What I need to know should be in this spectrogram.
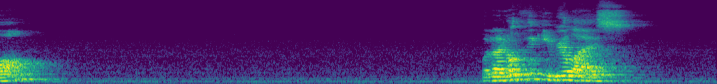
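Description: A man speaks calmly into a microphone, heard through loudspeakers in a large echoing room.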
